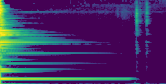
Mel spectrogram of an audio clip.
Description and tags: Hitting a large pot lid
bang, kitchen, lid, metal, pot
